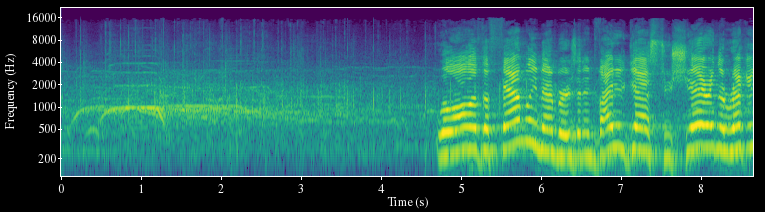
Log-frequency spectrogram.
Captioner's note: cheers and applause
